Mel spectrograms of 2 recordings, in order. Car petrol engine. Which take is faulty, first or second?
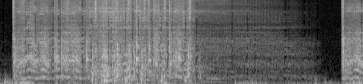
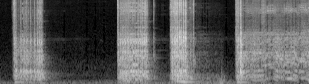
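first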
